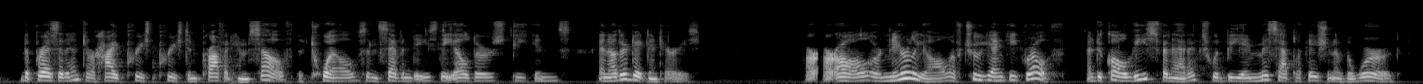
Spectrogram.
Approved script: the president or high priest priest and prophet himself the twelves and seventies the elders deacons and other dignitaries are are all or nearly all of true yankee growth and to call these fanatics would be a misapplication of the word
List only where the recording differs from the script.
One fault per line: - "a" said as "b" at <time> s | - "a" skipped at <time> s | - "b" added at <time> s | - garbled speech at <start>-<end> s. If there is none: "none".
none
